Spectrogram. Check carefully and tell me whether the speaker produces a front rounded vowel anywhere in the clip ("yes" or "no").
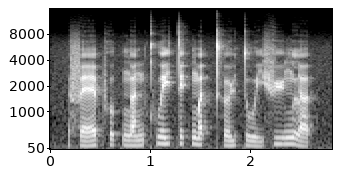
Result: yes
